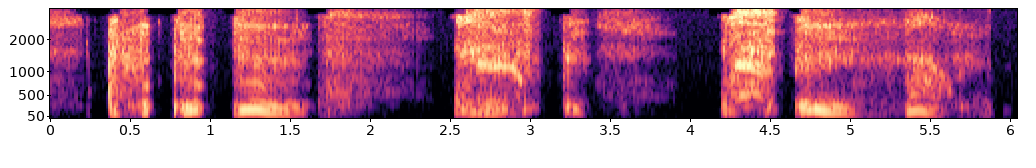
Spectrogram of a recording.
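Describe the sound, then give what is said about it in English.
Throat clearing from a single person: a long series of harsh, rasping bursts and grunts, loud and uneven in rhythm, with short pauses between them and no words spoken. “got a little frog in my throat”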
